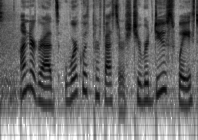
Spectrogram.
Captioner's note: voiceover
